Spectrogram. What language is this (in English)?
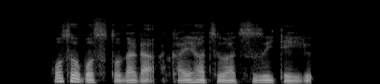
Japanese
